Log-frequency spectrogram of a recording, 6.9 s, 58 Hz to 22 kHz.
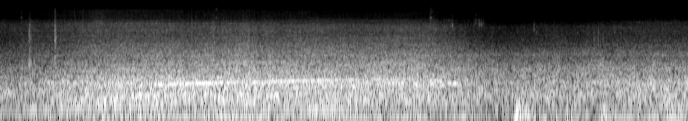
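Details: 1992 Toyota 4Runner, 3.0 five-speed: the thermal fan clutch's bearing failed, it is wobbly and locked up, and the fan roars like a garbage or semi truck from about 3000 rpm. Heavy whooshing roar with a rising hum on revs, before the clutch was replaced.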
